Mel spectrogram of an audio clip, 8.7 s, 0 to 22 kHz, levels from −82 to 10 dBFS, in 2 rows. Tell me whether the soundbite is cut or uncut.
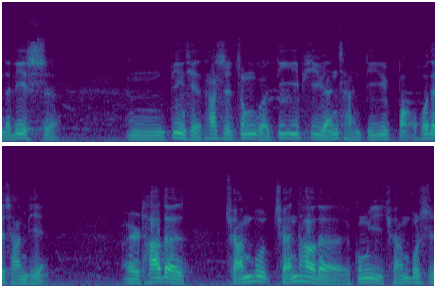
uncut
